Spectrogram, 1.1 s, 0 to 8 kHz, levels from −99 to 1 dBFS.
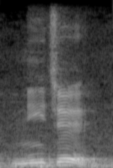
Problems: none marked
